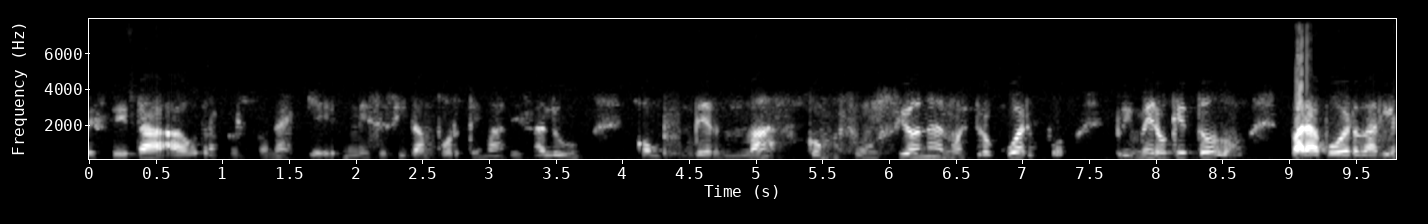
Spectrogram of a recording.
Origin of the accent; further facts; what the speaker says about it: Chile; vengo desde Chile. Estoy en una gira por Argentina de talleres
